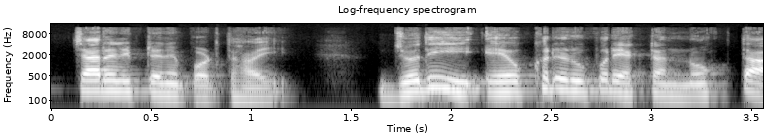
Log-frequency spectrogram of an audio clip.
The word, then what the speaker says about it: ض: তাহলে উচ্চারণ হবে যদ।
